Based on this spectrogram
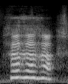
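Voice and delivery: high, cackling northern-style laugh; mock northern laugh. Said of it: "se ríe norteña".

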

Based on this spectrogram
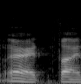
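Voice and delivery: usual speaking voice

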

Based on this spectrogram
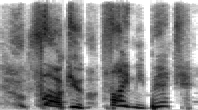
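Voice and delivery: mock drunken shouting; drunk yelling. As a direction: pick a fight like a drunk on Four Loko. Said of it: "You're just like".

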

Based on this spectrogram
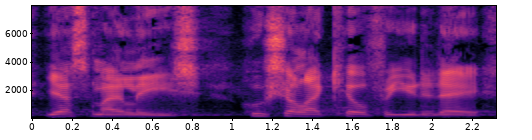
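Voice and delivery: low, solemn soldier at attention; Roman centurion. Acted. Centurion reporting to his liege, low mock-solemn voice. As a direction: pledge service in a deep mock-martial voice. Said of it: "Like I'm some Roman centurion".

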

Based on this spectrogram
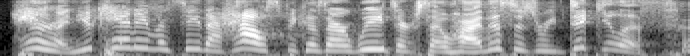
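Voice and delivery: hammed-up nag about the weeds; nagging demand. Wife scolding Aaron about the weeds, mock exasperated and loud. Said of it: "But if I'm like".

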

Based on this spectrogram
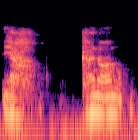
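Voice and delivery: usual speaking voice

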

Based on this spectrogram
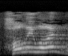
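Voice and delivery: ringing Holy One; exalted call. Acted. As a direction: proclaim it with awe. God quoted with awe.

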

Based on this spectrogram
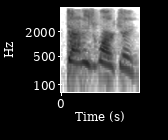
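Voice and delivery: high, hammed-up dad shushing the kid; mock stern dad. Host jokes dad shushes toddler, mock stern. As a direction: play the busy father waving the kid off.

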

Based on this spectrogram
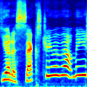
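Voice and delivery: high, fast, startled disbelief; the hero blurting out his surprise at her dream, startled; shocked question. Retold or imitated. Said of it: "And he's like".

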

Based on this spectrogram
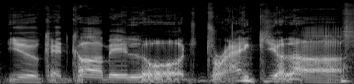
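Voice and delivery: slow, far, menacing vampire lord; dark lord. Acted. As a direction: savour each word like an ancient vampire. Vampire lord introduces himself.

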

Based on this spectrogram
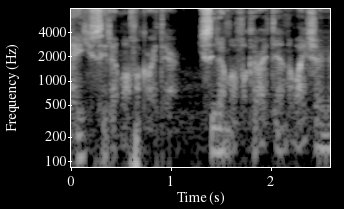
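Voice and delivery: fast, whispery aside; retold hushed tip-off. Narrator tips off his friend about a man, hushed and quick. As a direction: whisper it urgently to a buddy.

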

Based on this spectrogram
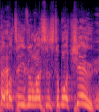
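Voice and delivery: loud, high, laughing mock complaint; hammed-up aggrieved British punter; British heckler. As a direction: heckle indignantly through laughter. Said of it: "British people are like".

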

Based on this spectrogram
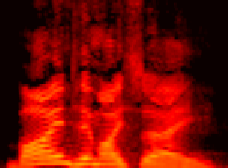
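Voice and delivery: loud, harsh command. A narrator's reading. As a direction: bark the order.

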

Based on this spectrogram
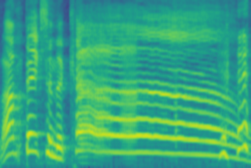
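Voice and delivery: put-on high, slow, drawn-out Southern accent through laughter. Telling John Waters the joke, in a laughing Southern accent. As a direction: stretch it out in a Southern twang, laughing. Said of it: "I love a Southern accent on a guy".

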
